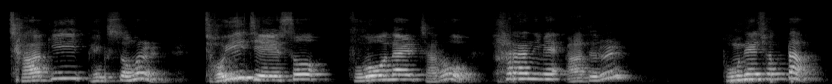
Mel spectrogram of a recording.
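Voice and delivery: slow, deliberate, weighty words; solemn, drawn-out declaration; slow solemn proclamation. Acted. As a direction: spell out the gospel slowly. Quotes New Testament message slowly.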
